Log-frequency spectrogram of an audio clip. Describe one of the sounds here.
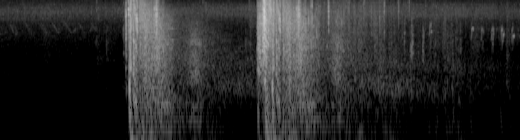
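A pistol fires loud shots close by.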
